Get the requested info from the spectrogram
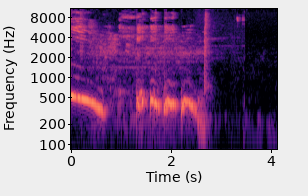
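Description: A person's voice: one long falling "ooh", then about a second later four short low hooting notes in quick succession, like a chuckle, followed by a single click.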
